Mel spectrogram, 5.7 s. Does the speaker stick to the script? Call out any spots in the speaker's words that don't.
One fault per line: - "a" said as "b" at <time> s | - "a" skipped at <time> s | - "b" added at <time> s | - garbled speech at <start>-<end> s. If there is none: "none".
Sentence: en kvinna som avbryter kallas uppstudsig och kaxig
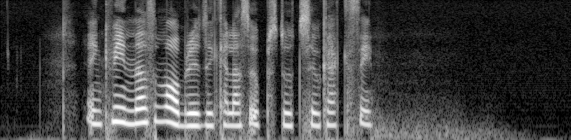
none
